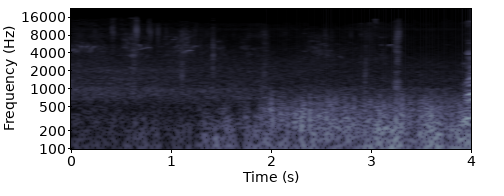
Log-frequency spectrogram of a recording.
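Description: Handling noise on the camera's microphone: a rough, crackling rumble that builds from about a second in and grows louder as the camera is moved in close.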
